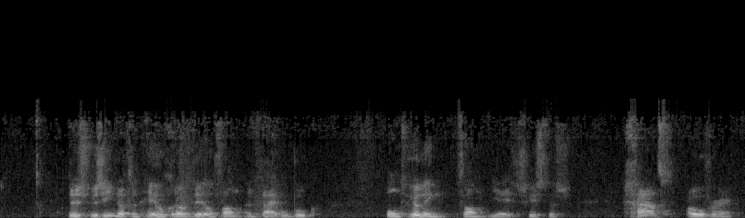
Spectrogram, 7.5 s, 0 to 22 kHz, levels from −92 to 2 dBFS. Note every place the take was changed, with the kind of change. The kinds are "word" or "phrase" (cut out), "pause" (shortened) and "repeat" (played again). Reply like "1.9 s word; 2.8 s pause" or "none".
none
